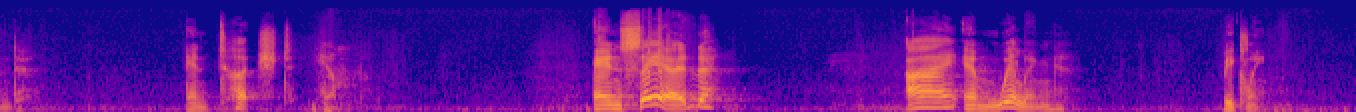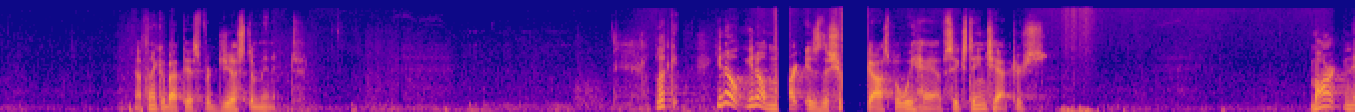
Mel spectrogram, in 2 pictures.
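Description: A man speaks with animation through a microphone in a large echoing hall, pausing between phrases.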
